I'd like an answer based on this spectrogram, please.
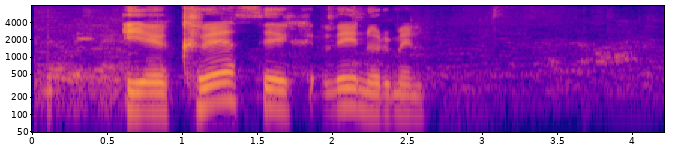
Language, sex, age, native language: Icelandic, male, 20-29, Icelandic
